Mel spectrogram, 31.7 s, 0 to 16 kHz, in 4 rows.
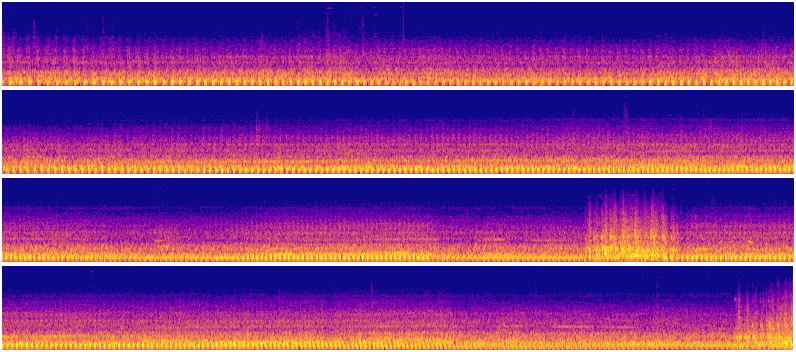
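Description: Vehicle engine running steadily while driving, heard from inside the cabin, its pitch shifting a few times with speed. About 22 seconds in there is a brief loud rushing noise.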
